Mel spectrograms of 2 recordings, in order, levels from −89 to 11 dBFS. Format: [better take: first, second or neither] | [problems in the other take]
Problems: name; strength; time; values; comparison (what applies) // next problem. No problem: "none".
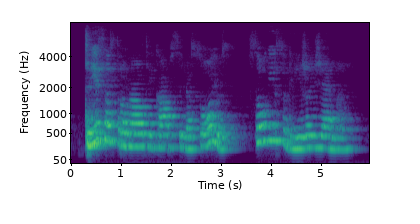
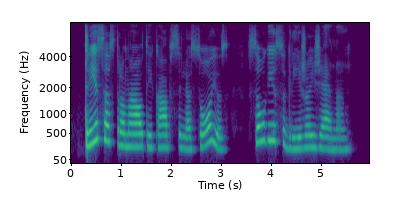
second | room echo; dies away in 1.8 s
